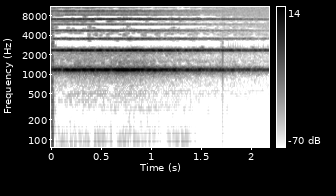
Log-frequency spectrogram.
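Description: A single high, pitched electronic chime, a TV channel's logo sting, that swells briefly and then fades away.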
